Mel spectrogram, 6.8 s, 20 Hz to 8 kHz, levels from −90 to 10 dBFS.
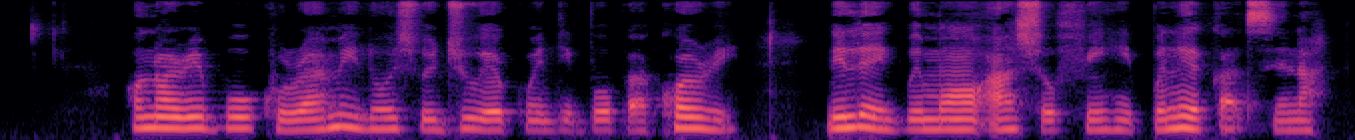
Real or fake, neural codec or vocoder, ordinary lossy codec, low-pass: fake; codec, 16 kHz, 1 kbps, X-Codec, WavLM features, trained on Multilingual LibriSpeech; none; none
